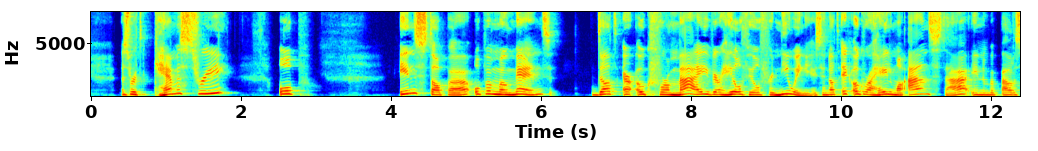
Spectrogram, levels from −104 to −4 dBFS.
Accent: Dutch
